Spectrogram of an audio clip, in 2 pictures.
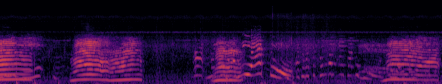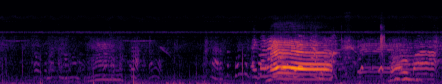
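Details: Sheep at mating time in the village of Kampung Sirna Rasa: loud, quavering, strongly harmonic bleats come in repeated bursts of about a second, the strongest near the end, with human voices talking between them.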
